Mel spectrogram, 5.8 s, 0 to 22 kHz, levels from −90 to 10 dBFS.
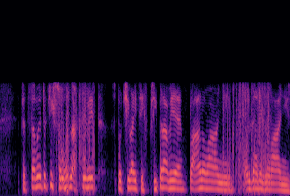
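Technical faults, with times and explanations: Throughout, AMR narrowband mobile codec: the speech sounds thin, boxed-in and clearly processed, with a buzzy, synthetic edge on voiced sounds and nothing at all above about 3.8 kHz, so sibilants lose their hiss and the top end is simply absent. The cause is narrowband mobile coding at a low rate, which fits AMR-NB around 7.4 kbps. It rebuilds the voice from a vocal-tract model excited by a few pulses per subframe, and at so few bits that rebuilding audibly replaces the original detail.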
